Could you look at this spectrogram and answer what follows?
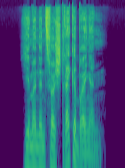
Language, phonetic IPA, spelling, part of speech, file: German, [ˈjeːmandən t͡suːɐ̯ ˈʃtʁɛkə ˈbʁɪŋən], jemanden zur Strecke bringen, phrase, De-jemanden zur Strecke bringen.ogg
